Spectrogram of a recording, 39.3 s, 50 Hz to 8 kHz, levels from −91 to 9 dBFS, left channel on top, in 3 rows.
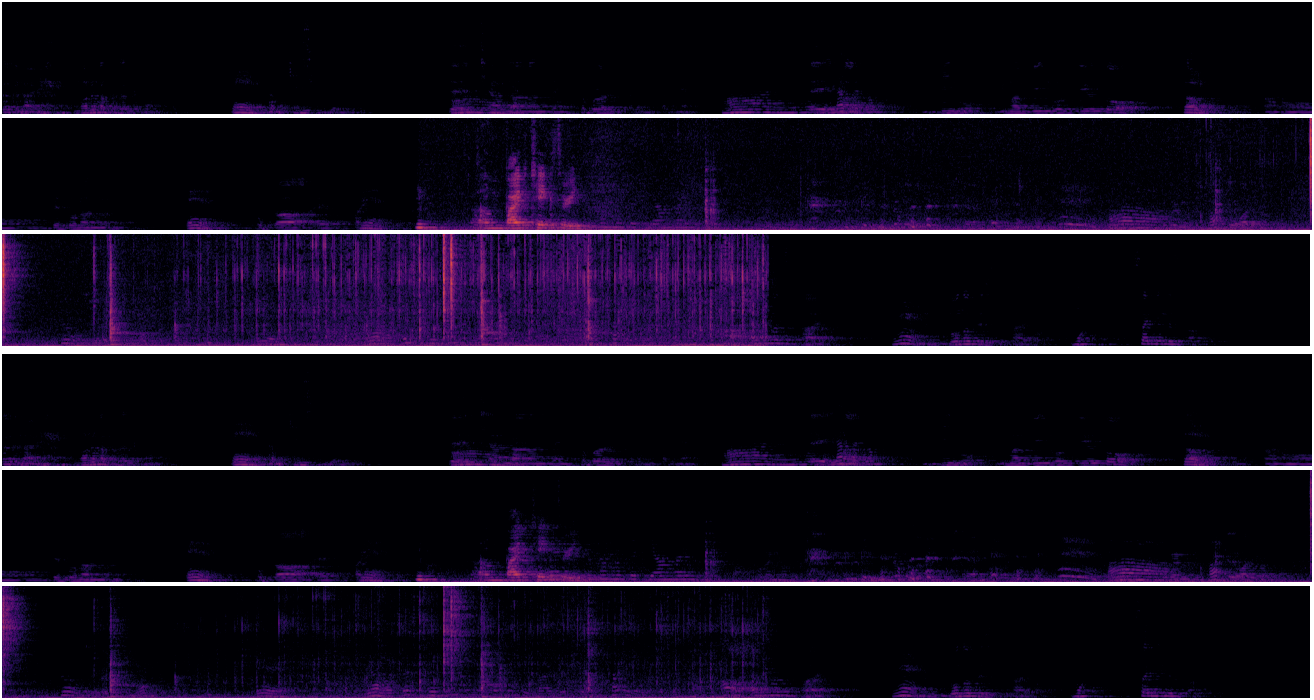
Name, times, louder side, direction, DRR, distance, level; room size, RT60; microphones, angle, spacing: voice 1, 0.0-1.5 2.7-3.5 4.5-6.9 8.1-8.6 9.2-11.4 11.8-12.4 12.6-14.2 15.6-17.4 20.6-22.5 22.7-23.7 24.0-24.4 24.7-26.6 27.0-28.2 28.5-28.7 29.4-30.0 30.3-30.7 33.4-34.4 35.2-36.6 36.9-37.0 37.5-38.2, right 1 dB, 5° left, -3 dB, 2.3 m, -70 dB
voice 2, 2.3-2.7 4.5-5.3 7.2-8.7 11.8-12.1 14.9-15.3 16.7-17.0 18.5-20.7 21.9-22.4 23.0-25.3 26.7-27.7 28.7-29.2 29.8-33.4 35.1-35.5, right 1 dB, 15° right, 1 dB, 0.8 m, -67 dB
sound 1, 17.2-33.9, left 12 dB, 75° left, 0.3 m, -51 dB
9.7 x 6.8 x 6.6 m, 1.3 s
head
